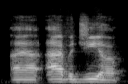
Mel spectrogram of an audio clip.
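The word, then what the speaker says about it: Avdija: Abdia, man. Don't look at the letter. Just say Abdia.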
